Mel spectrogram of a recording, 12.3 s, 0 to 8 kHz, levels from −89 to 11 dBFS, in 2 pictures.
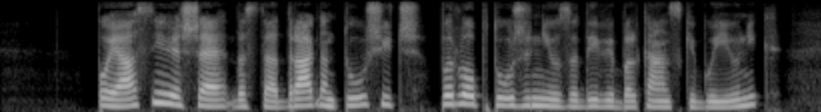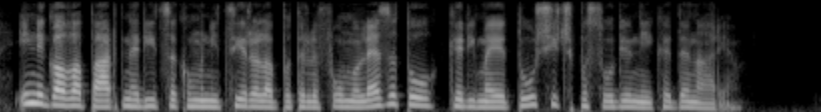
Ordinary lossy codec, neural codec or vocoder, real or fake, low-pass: Opus, 64 kbps; codec, 16 kHz in and 24 kHz out, 1 kbps, XY-Tokenizer; fake; 7.2 kHz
